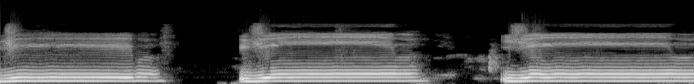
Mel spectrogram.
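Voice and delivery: জিম drawn out very slowly, tongue middle on the palate, no air; demonstrating jim. Shown as a demonstration. Teacher drilling জিম, long held demonstration. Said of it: "দেখুন".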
